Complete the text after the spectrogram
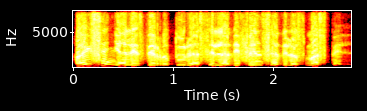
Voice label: cracks, Spanish; Battle Engine Aquila; XBOX

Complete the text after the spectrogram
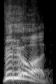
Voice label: advance, russian soldier; XBOX

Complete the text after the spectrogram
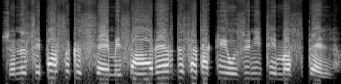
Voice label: attacking muspell, french; Battle Engine Aquila; XBOX

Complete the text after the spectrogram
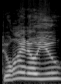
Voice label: "do i know", english, male, civ; XBOX

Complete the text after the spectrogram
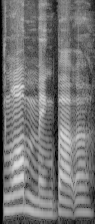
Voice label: dont understand, civ fmale; XBOX

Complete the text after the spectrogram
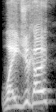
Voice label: surround him, cantonese, male; XBOX; enemy

